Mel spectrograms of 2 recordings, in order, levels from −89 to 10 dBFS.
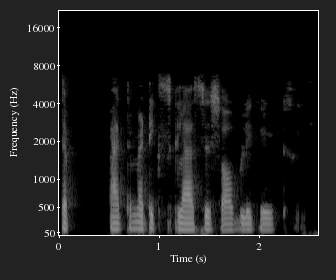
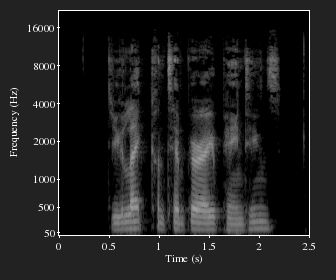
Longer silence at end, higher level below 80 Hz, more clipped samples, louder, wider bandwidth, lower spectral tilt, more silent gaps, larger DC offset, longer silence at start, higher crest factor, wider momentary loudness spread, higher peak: about the same, 0.25 s vs 0.3 s; about the same, -70 dBFS vs -74 dBFS; neither; second, -39 LUFS vs -34 LUFS; second, 7.2 kHz vs 15.5 kHz; first, -6 dB/octave vs -2.5 dB/octave; first, 0.24-0.37 s vs none; neither; second, 0 s vs 0.5 s; about the same, 20 dB vs 22 dB; second, 7 LU vs 10 LU; second, -20 dBFS vs -14 dBFS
